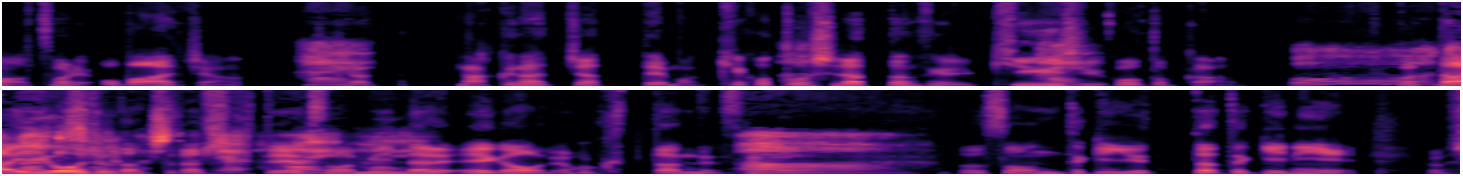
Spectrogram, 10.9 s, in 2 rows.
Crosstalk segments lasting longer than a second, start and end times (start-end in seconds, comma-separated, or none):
5.2-7.2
